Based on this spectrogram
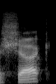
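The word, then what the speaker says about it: Shough: The New Orleans Saints did get Tyler Shuck. That's spelled with a GH for those of you who hate the American English language.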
